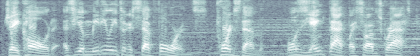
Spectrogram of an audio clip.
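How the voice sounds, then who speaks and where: A male storyteller with a medium-pitched voice narrates dramatic fantasy action from a script. Faint music sits behind the voice. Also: lively intonation, fairly quick.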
